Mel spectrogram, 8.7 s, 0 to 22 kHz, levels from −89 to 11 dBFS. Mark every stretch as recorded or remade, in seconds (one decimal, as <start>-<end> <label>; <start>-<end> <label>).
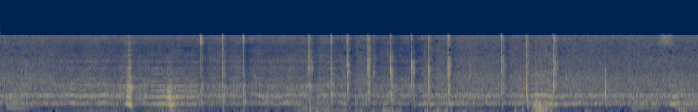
0.0-0.7 recorded; 0.7-4.3 remade; 4.3-4.7 recorded; 4.7-5.3 remade; 5.3-8.7 recorded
